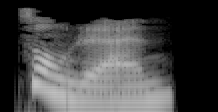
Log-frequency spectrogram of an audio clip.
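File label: "纵然", Mandarin Chinese; hsk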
